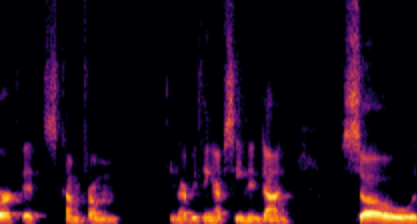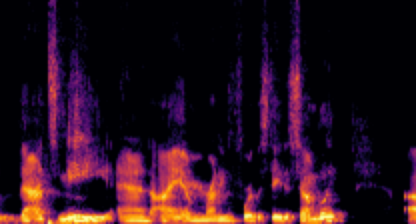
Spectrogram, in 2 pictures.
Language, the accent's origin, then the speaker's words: English; East Bay, Bay Area, California, United States; now in San Francisco, United States; I born and raised in the Bay Area, East Bay, like yourself, stuck around pretty much my whole career.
